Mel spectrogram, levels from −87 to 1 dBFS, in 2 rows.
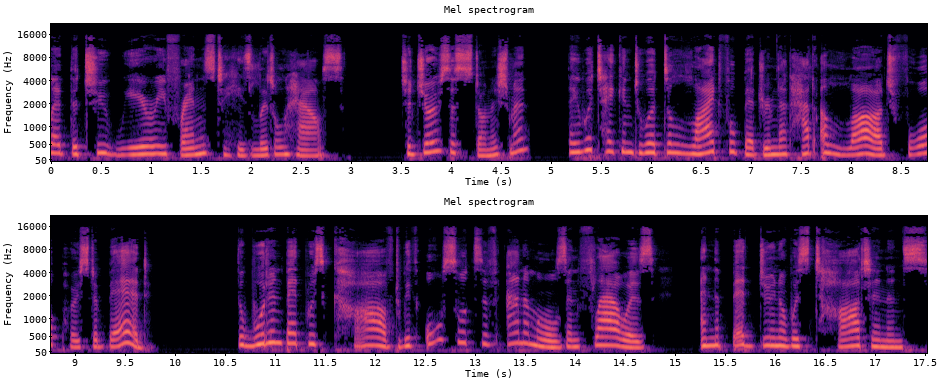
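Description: No technical faults detected.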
